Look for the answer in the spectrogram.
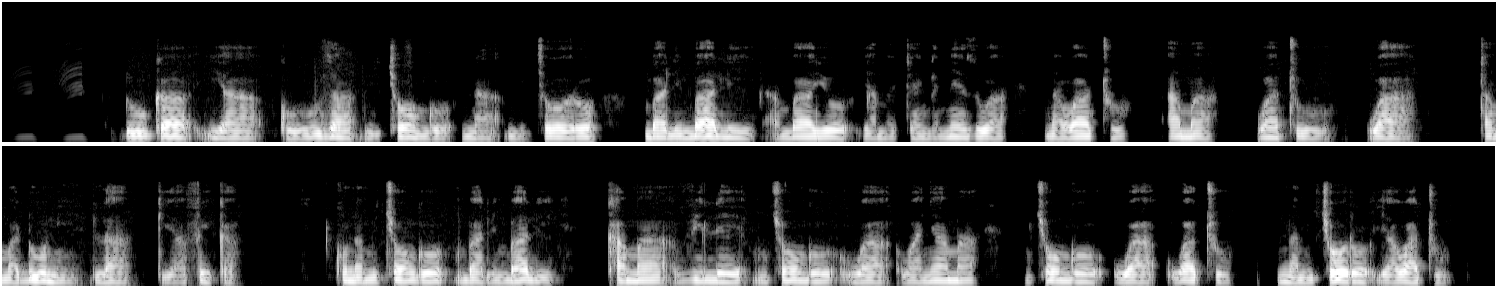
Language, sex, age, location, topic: Swahili, male, 18-24, Nakuru, finance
